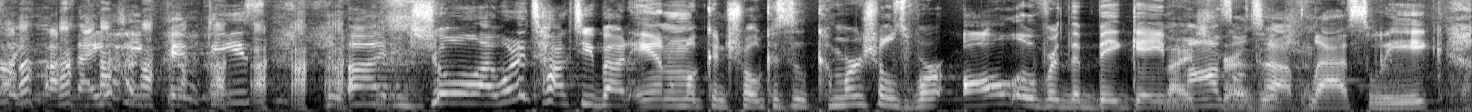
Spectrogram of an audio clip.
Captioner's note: laughter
